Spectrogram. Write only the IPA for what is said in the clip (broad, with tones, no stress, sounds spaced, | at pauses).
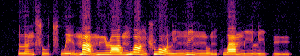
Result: l ə˨˦ n s u˨˦ t͡sʰ w ḛ˨˩ ɪ̯ m ä˥˨ m y˦ ɻ ɑ˦ ʊ̯ n̪ w ɑ˥˨ ŋ ʂ w ɔ˥˨ l i˩ n n̪ i˥˨ n n̪ ʊ̰˨˩ ŋ x w ä˦ m i˨˦ l i˨˦ p y̰˨˩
